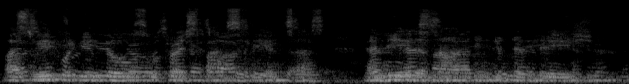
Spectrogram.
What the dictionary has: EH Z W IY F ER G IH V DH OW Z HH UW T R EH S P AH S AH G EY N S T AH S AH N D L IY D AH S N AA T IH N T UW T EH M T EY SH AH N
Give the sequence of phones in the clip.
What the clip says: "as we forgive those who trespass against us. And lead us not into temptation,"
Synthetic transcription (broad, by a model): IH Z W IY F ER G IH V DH OW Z HH UW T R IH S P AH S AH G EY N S AH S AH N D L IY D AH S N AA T IH N T UW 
